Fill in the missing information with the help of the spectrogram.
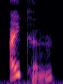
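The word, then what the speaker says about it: εἰκών: Now this concept comes to us via Latin from the Greek icon. That's e i k o n pronounced icon. Icon sounds like icon.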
